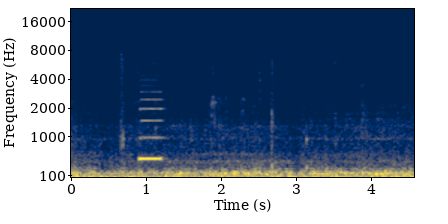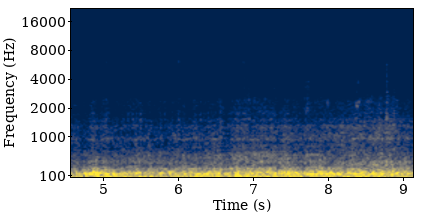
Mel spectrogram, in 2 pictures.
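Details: Volkswagen Polo/Vento after repair for a cylinder 1 misfire (P0301) with EPC light at speed; vacuum pipe replaced. Road test at speed: steady, even engine drone under road rumble, no misses, no warning lights.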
